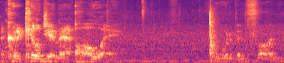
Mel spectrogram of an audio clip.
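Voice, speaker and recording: A man puts on a hoarse, raspy character voice at a fairly quick pace. Loud background noise fills the recording. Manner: menacing, taunting.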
